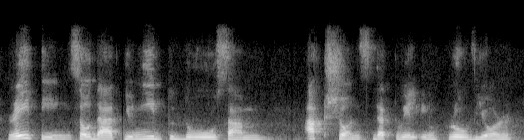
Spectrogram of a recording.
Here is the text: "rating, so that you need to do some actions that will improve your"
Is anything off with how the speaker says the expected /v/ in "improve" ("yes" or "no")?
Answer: no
